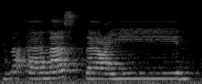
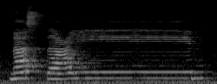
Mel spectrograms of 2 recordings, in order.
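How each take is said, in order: First: The long vowel before n is held briefly. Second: The long vowel before n is held moderately. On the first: "dua harokat" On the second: "empat harokat"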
